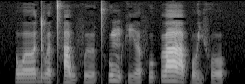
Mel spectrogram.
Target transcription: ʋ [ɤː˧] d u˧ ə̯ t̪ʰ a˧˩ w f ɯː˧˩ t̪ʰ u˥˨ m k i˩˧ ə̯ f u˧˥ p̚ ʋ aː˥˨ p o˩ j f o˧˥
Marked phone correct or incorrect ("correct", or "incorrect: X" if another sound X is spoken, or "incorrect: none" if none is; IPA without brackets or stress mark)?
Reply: incorrect: ɤː˧˥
